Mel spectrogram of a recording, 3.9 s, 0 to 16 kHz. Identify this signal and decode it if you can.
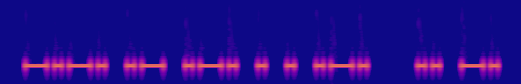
Morse code, heard as a keyed tone, about 22 wpm, 700 Hz. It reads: CAREER IN
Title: Sentences from Top 1000 Words - Review Part 6 - 22wpm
